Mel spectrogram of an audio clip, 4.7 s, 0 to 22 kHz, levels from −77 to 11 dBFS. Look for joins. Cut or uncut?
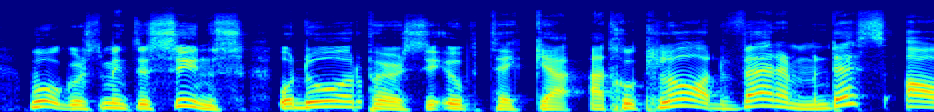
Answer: cut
